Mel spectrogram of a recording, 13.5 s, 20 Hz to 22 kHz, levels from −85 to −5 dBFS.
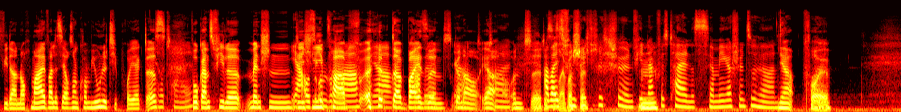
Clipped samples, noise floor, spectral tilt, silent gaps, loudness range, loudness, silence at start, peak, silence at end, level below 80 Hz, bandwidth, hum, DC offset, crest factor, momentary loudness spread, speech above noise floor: under 0.1%; -43 dBFS; -5 dB/octave; none; 4 LU; -19 LUFS; 0.05 s; 0 dBFS; 0 s; -46 dBFS; 15.5 kHz; none; under 0.1%; 18 dB; 9 LU; 24 dB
